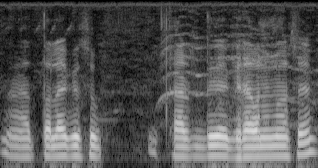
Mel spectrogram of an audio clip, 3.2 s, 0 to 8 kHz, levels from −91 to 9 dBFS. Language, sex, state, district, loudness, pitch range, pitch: Bengali, male, Odisha, Malkangiri, -15 LUFS, 135-140 Hz, 140 Hz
